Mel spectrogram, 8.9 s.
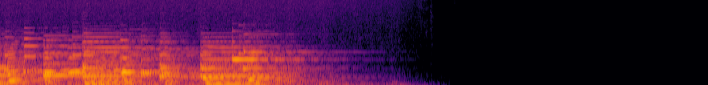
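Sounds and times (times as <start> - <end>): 
piano waltz in F minor: 0.0 - 4.6.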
